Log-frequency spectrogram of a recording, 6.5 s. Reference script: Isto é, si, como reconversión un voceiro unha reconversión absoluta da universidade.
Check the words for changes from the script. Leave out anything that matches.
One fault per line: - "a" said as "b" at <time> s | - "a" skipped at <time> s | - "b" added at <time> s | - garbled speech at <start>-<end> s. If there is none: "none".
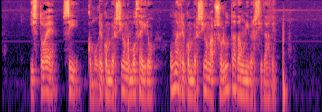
none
